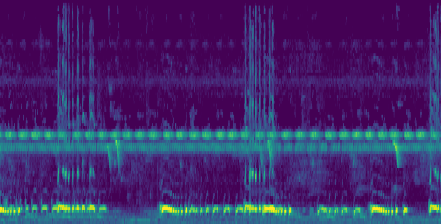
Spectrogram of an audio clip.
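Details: Loud local zebra dove song meant to coax mute doves into singing: a near-continuous run of fast, trilling coo notes in long phrases, accompanied by a steady shrill insect tone and brief high chirps.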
